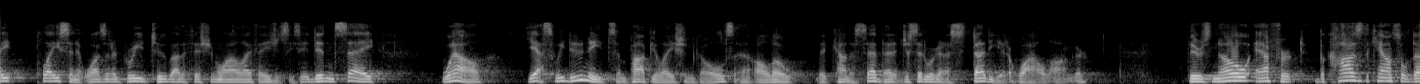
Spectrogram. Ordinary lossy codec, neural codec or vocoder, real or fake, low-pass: Opus, 32 kbps; none; real; 7.2 kHz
